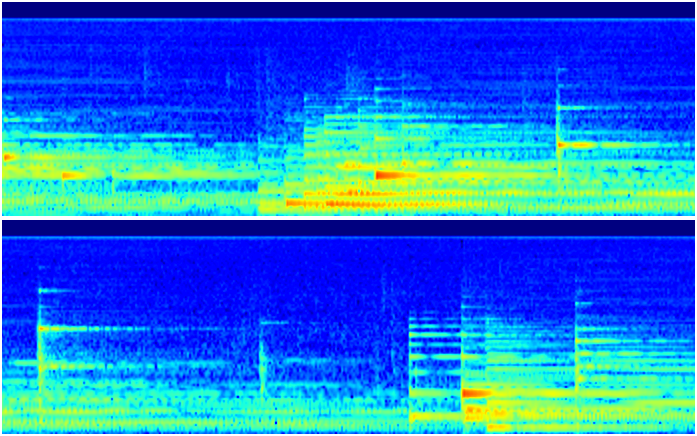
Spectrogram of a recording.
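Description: Solo grand piano playing a slow nocturne passage. Chords are struck and left to ring and fade, with sparse single high notes between them and a fresh chord near the end.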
